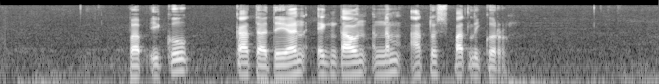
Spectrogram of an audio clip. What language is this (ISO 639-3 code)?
jav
